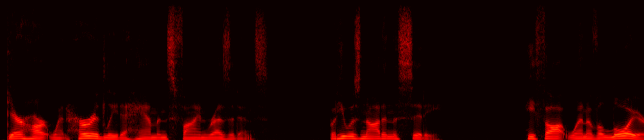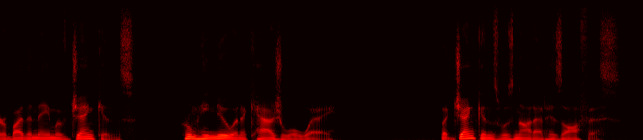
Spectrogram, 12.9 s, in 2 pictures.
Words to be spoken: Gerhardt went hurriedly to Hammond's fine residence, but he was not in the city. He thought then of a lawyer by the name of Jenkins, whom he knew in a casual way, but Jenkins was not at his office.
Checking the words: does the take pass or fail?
fail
